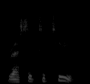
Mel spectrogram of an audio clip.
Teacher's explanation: we have the opportunity to say 2 T's next to each other, without it just being a 1 T sound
